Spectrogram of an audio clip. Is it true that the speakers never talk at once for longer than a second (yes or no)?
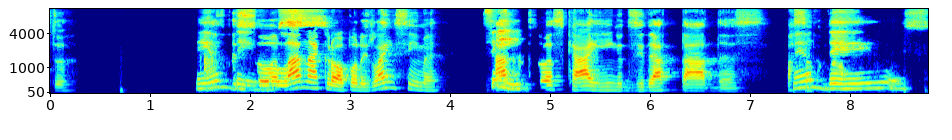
no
